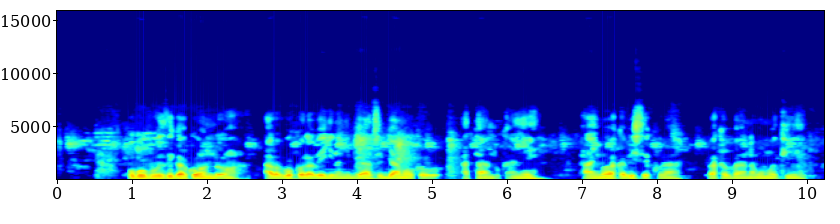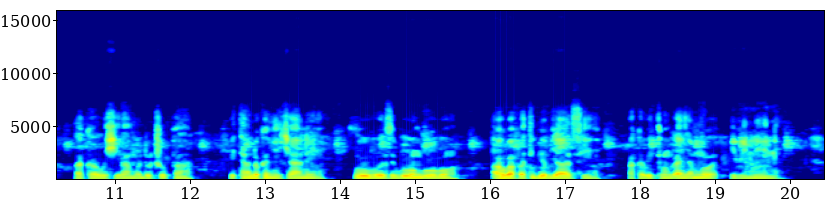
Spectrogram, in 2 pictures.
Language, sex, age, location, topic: Kinyarwanda, male, 18-24, Kigali, health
